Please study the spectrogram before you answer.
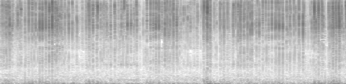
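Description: Long nails scratch across an upright blue rhinestone-covered tumbler with a frosted lid. The result is a steady, dense scratching with a bright, gritty hiss over a low rumble, in uneven strokes that swell and fade without clear gaps.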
